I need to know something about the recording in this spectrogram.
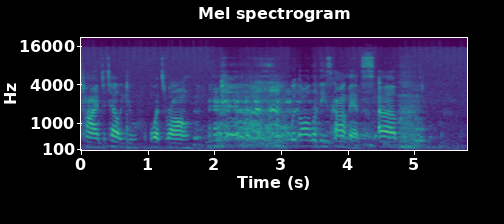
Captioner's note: audience laughter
